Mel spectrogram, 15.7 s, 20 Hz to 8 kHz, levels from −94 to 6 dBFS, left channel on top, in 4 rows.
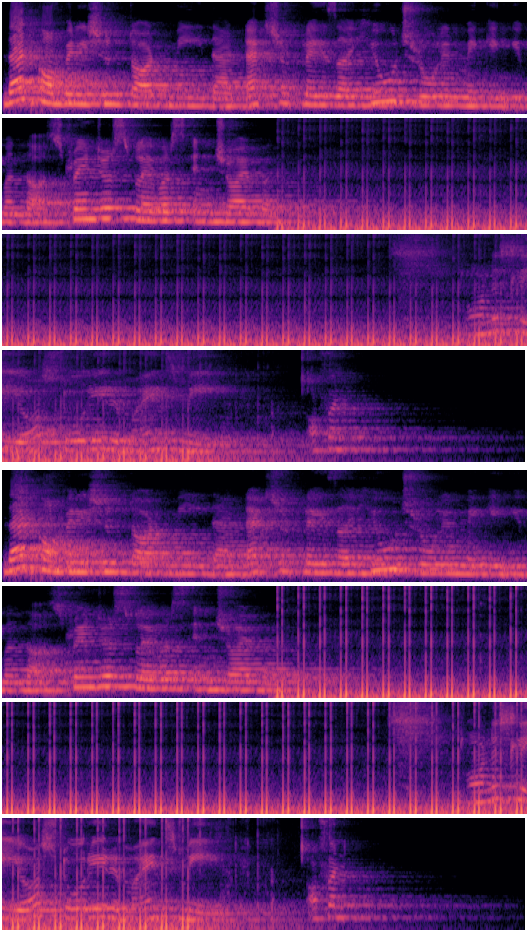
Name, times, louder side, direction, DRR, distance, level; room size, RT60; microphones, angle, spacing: voice 1, 0.0-6.1, left 1 dB, 35° left, 3 dB, 1.3 m, -29 dB
sound 1, 6.0-13.2, right 6 dB, 90° right, 0.5 m, -29 dB
voice 2, 10.8-13.7 14.0-14.4, right 2 dB, 70° right, 6 dB, 1.1 m, -34 dB
13.5 x 12.5 x 3.2 m, 2.2 s
head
